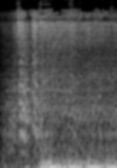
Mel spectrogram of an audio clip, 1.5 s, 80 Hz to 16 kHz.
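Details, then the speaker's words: 1982 Honda CB750 Nighthawk, last on the road in 2014, started after about an hour of work following long storage: a brief crank, then a low, fairly even rumble idling at about 1500 rpm; it fires up and idles normally. "It's idling. 1500. Oh my God. That way, you made this look easy."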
